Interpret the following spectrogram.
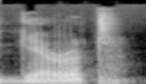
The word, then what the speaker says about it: garrote: The last one is the garrote. The garrote?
